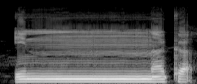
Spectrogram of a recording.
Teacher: ada Nun yang bertasydid ya yaitu merupakan salah satu daripada huruf ghunnah maka ketika membacanya itu harus ada guna Ya baik 2/3 harokatnya ditahan dulu ya in naga seperti itu · Maka ketika membacanya itu harus ada gunnah ya, baik 2 atau 3 harokat. Jadi ditahan dulu ya.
